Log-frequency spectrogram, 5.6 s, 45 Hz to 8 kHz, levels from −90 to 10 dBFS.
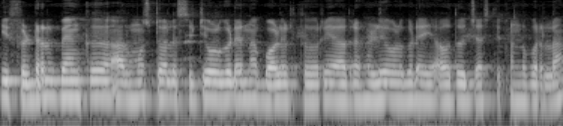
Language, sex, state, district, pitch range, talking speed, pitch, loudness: Kannada, male, Karnataka, Belgaum, 130-140 Hz, 160 wpm, 135 Hz, -18 LUFS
